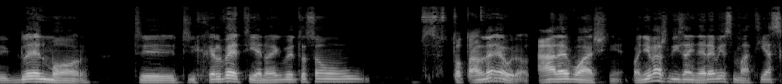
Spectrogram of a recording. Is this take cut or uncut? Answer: cut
